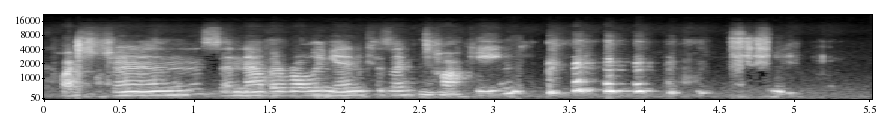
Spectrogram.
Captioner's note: laughs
